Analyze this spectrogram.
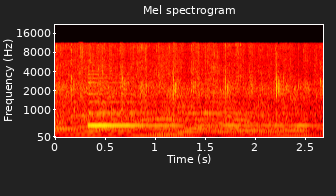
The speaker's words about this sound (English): Clap your hands for my little boy.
